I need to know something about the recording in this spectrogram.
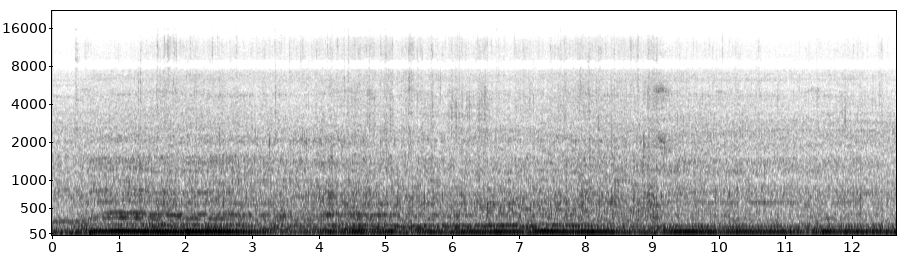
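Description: A diesel engine rumbles steadily as a telehandler drives away.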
